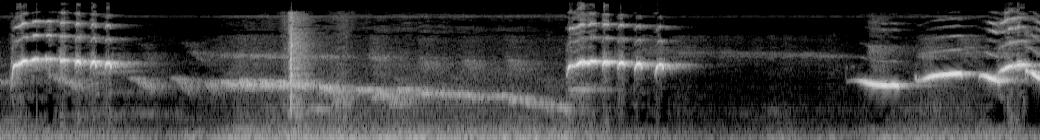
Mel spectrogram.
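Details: White-rumped shama song used to get a silent bird singing: clear, high whistled notes, a long gliding whistle that falls in pitch, then more bright rising whistles.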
